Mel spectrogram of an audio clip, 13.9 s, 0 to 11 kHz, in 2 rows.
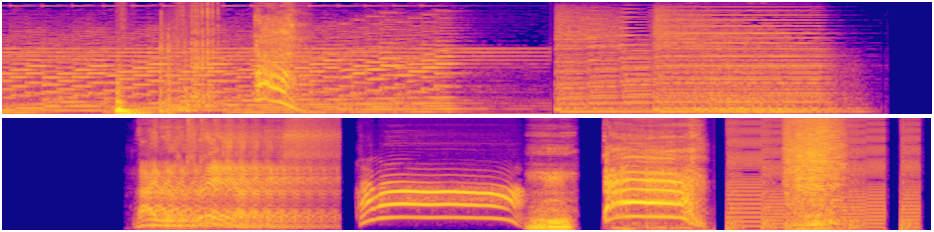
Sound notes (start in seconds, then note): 1.9 gasps; 9.6 Pyro shouts; 11.5 Peppino yells; 12.4 video game music plays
